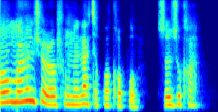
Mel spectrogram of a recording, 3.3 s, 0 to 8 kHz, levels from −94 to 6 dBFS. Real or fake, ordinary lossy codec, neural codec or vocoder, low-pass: fake; none; codec, 16 kHz, about 1 kbps, DyCAST, with the encoder's durations; none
